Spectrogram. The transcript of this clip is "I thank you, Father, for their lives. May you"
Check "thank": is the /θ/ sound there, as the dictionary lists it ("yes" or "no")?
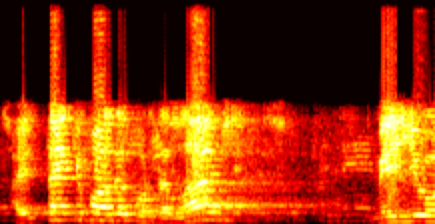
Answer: no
